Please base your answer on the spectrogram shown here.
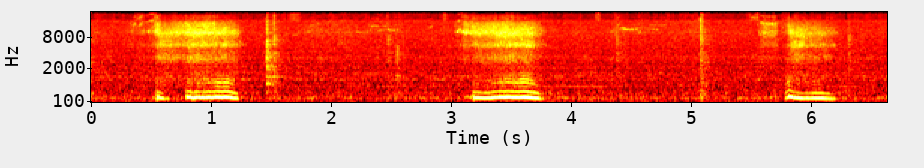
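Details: Pet cat asleep, snoring or breathing heavily, possibly from small nostrils though healthy; three nasal, whistle-tinged breaths, each about half a second long and rising then dipping, at roughly two-and-a-half-second intervals, with faint bird chirps behind.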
